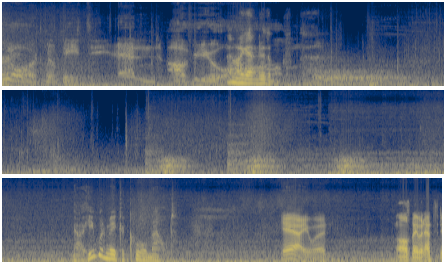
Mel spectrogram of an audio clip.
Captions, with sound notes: Our lord will be the end of you. Then I gotta do the wolf. (roaring) Now he would make a cool mount. Yeah, he would. All they would have to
